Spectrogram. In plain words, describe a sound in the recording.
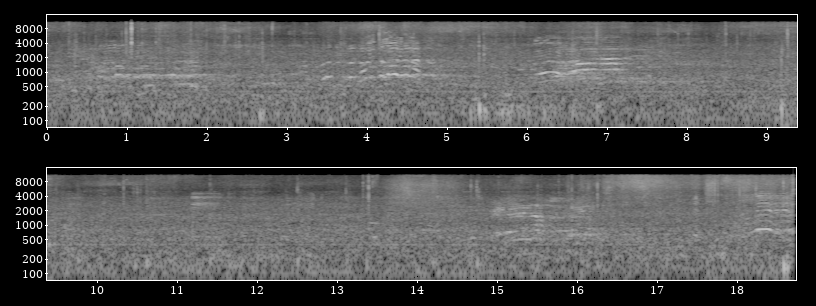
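Young women players shout to one another in a large echoing hall.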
